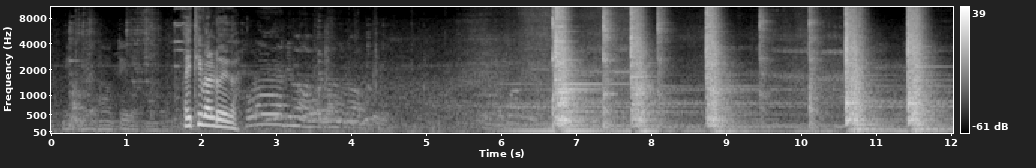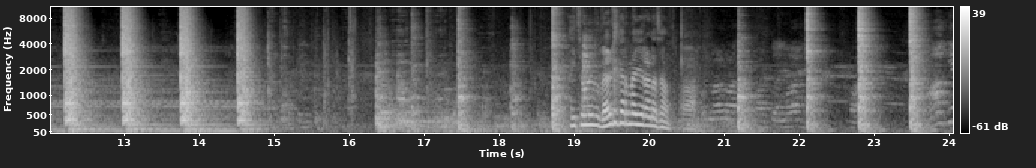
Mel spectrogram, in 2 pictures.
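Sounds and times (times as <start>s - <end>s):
steady low hum: 5.2s - 15.1s
hammer striking steel: 5.7s - 15.3s, 16.4s - 19.3s, 22.1s - 23.8s.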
